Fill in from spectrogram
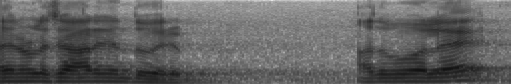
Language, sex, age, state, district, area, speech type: Malayalam, male, 60+, Kerala, Kottayam, rural, spontaneous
